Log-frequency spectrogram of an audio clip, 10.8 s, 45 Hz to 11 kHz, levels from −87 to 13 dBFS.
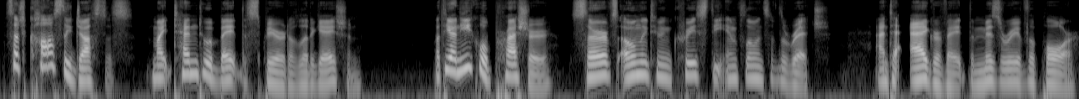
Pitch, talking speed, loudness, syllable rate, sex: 130 Hz, 180 wpm, -23 LUFS, 6.1 syllables/s, male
